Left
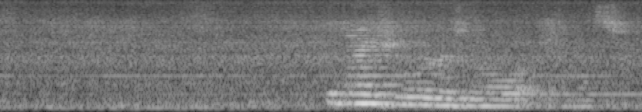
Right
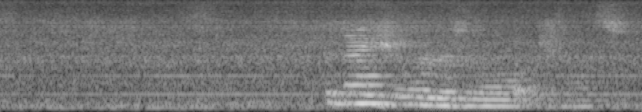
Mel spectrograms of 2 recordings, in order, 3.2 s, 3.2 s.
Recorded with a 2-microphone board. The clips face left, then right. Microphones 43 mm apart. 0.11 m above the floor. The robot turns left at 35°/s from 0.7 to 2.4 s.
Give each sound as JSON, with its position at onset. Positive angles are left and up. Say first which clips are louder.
{"t": 1.6, "sound": "a woman speaking", "louder": "even", "side_deg": -40, "distance_m": 1.5}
